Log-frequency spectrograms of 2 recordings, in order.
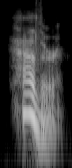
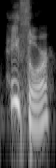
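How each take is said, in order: First: The ending sounds like the end of 'rather'. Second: The ending sounds like the name 'Thor'. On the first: The speaker calls it right. "it is pronounced Hathor" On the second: The speaker calls it wrong. "you associate a god, and you think, oh, it's"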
